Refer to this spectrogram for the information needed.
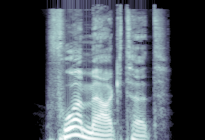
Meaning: inflection of vormerken: 1. second-person plural dependent preterite 2. second-person plural dependent subjunctive II
- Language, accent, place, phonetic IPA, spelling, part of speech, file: German, Germany, Berlin, [ˈfoːɐ̯ˌmɛʁktət], vormerktet, verb, De-vormerktet.ogg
